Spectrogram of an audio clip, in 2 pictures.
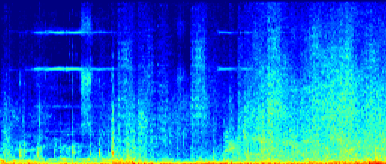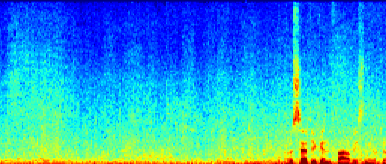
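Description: Battle sounds of clashing weapons and spells rumble on.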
